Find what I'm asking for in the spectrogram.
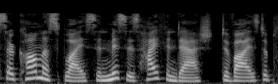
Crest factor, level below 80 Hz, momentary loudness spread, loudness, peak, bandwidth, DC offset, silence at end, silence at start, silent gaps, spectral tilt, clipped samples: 16 dB; -56 dBFS; 4 LU; -21 LUFS; -6 dBFS; 12 kHz; under 0.1%; 0 s; 0 s; none; -4 dB/octave; under 0.1%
